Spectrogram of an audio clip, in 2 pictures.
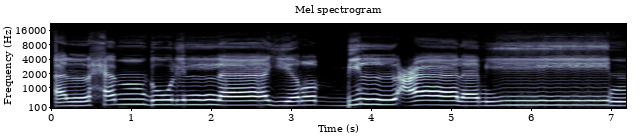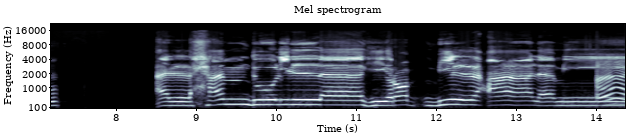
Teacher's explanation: Kuatkan sedikit lagi ainnya. Dari tengah tenggorokan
